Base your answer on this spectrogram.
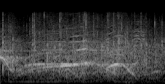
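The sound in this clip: Talk-show audience applause, with women in the crowd clapping in response to a question, heard as a steady, dense wash of claps lasting under two seconds and holding an even loudness throughout.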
